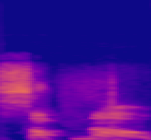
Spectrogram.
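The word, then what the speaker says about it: Sapna: and then spell it it's s-a-p-n-a and sub-now which means dream actually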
